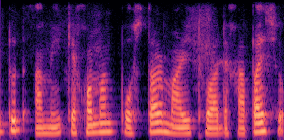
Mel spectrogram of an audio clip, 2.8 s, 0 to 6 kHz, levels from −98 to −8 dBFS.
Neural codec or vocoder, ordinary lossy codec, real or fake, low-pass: none; Opus, 16 kbps; real; 5.4 kHz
